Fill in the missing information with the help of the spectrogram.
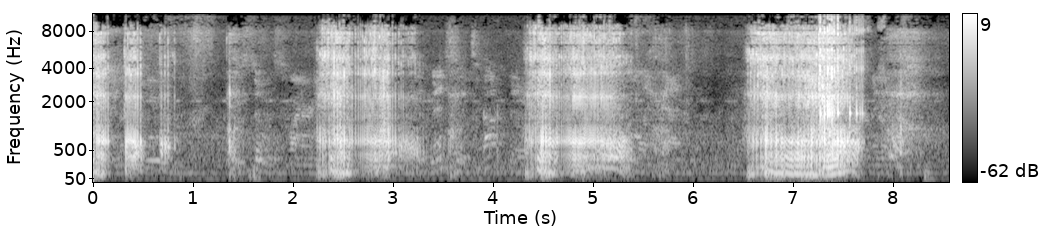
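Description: Loud, rattling breath sounds come in uneven bursts with some throat noises between them, consistent with heavy snoring.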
